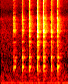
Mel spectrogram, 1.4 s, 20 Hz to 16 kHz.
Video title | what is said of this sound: New!!! Unboxing and Review Joytoy 1/18 Tyrant Mecha 01 Sorrow Expedition | bunyi diecastnya kalau plastik kayak gini bunyinya beda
